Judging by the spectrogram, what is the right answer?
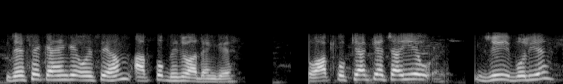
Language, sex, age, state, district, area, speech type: Urdu, male, 30-45, Bihar, Saharsa, urban, conversation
